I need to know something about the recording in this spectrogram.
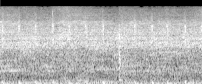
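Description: Hardcore band playing live with distorted electric guitar, bass guitar and drum kit, an instrumental passage with no vocals.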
